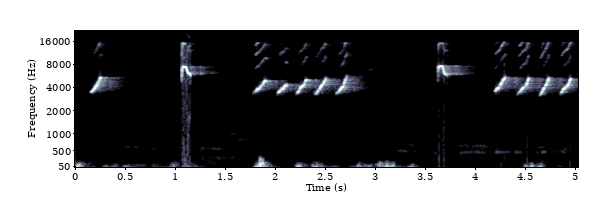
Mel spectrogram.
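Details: Brown-throated sunbird (kolibri ninja) in lively song, used as a lure to stir other sunbirds to sing: short bursts of thin, high, sweeping chirps, with a bright upslurred whistle between, and soft low knocks underneath.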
